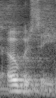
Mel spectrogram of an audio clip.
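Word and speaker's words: Obici: Leaders and philanthropist was Amadeo obichi commonly pronounced as obesy here in suuk his story is truly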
